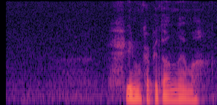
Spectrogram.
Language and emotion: Russian, neutral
